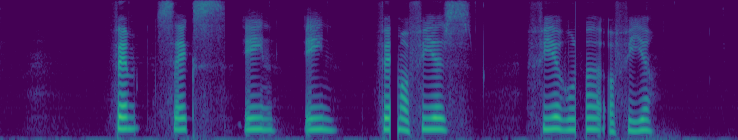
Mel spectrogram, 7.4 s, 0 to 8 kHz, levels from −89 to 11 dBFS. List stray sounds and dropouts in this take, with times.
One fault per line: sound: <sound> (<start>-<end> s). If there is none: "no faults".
sound: dropout (3.9-4.0 s)
sound: dropout (5.8-5.9 s)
